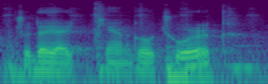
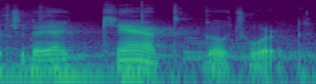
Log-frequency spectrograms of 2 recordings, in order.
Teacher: nas frases afirmativas, geralmente o can é mais fraco, ele passa mais direto pela frase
